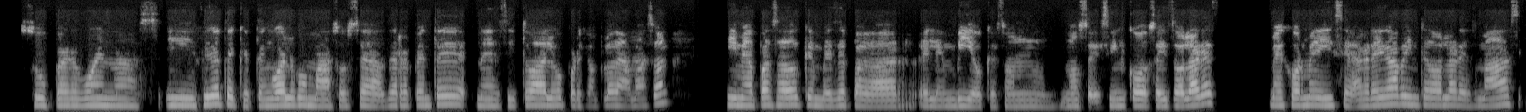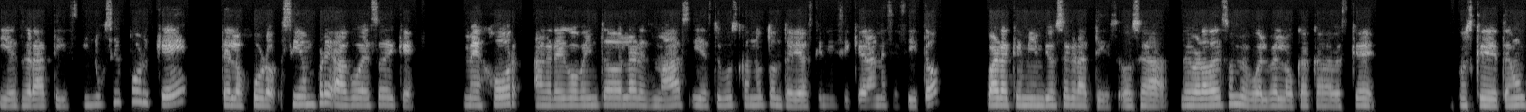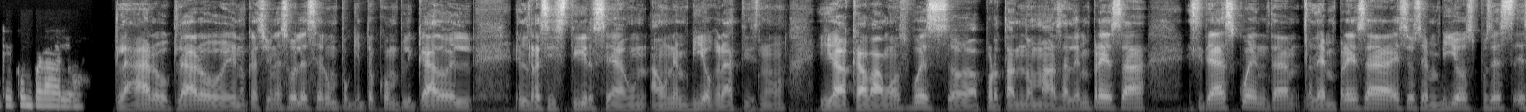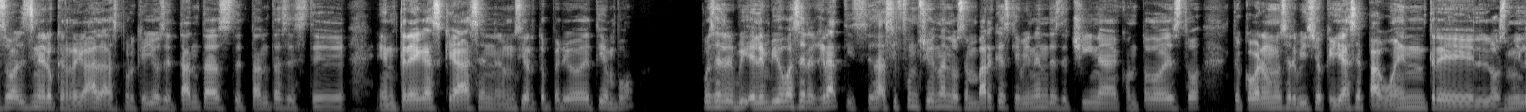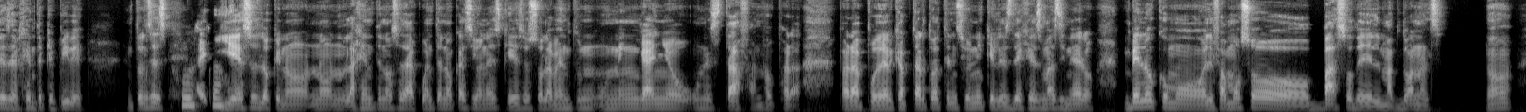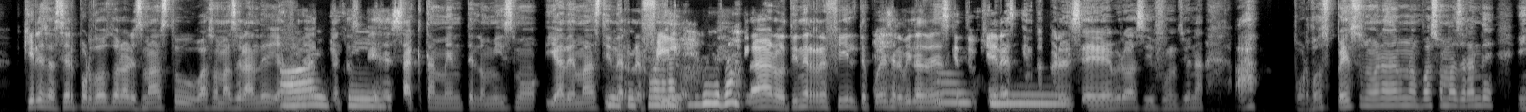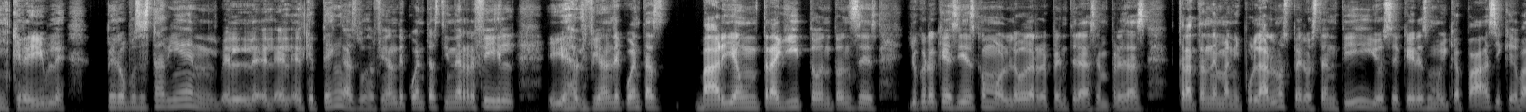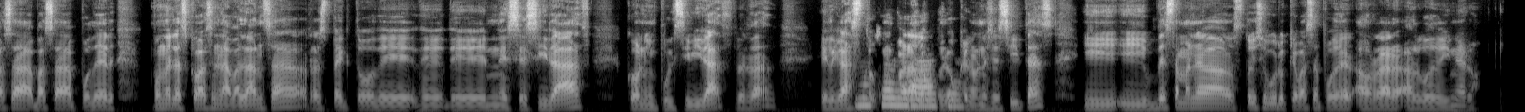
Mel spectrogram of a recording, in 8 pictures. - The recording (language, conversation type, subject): Spanish, advice, ¿Cómo puedo comprar sin caer en compras impulsivas?
- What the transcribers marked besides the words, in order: laughing while speaking: "coraje me da"; unintelligible speech; laughing while speaking: "refill"; tapping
